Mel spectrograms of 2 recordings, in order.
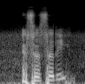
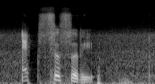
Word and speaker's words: accessory: कैसे प्रोनाउंशिएट करते हैं इसे? एसेसरी? नो, the correct pronunciation is एक्सेसरी.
